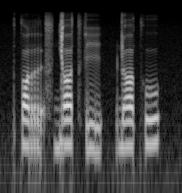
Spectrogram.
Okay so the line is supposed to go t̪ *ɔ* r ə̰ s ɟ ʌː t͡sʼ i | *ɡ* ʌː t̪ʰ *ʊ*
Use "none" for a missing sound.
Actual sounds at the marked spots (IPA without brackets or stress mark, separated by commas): ɔ, ɖ, u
